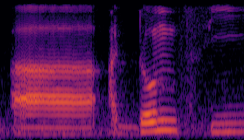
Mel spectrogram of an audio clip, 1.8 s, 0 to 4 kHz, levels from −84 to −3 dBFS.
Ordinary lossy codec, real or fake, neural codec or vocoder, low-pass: MP3, 32 kbps; real; none; 3.6 kHz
